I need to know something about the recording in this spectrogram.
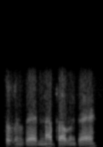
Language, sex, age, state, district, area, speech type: Tamil, male, 30-45, Tamil Nadu, Chengalpattu, rural, conversation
